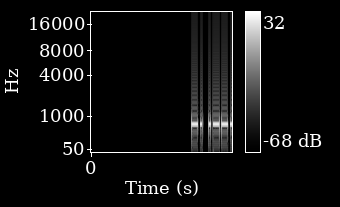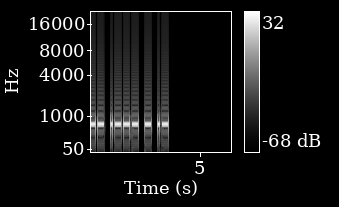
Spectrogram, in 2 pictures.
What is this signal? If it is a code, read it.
Morse code, heard as a keyed tone, about 28 wpm, 700 Hz. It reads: N1JTA
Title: USA Call Signs - 5 Characters - 28wpm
